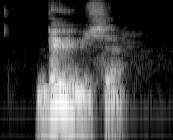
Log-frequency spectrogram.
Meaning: plural of buse
- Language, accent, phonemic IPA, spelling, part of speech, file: French, Canada, /byz/, buses, noun, LL-Q150 (fra)-buses.wav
